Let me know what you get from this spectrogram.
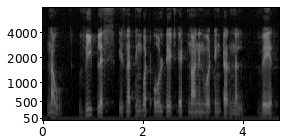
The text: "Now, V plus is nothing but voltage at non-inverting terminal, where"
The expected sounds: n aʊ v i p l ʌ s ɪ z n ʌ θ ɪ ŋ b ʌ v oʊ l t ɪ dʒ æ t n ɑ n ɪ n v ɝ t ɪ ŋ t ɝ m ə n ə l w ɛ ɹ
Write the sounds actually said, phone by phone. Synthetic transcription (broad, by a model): n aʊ v i p l ʌ s ɪ z n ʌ t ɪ ŋ b ʌ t oʊ l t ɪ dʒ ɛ t n ɑ n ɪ n v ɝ t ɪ ŋ t ɝ m ə n ə l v ɛ ɹ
